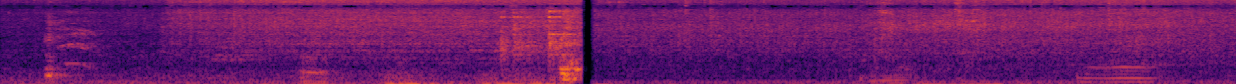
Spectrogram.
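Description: Potatoes and poha fry in a pan with a continuous sizzle, interrupted by scraping stirs and a louder clatter partway through; a brief cough or voice sound appears near the start.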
